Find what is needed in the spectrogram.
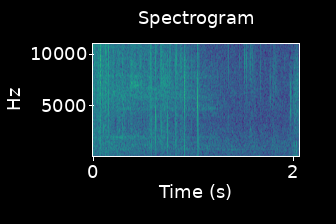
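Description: Faint rustling and light ticks of sheets of paper being leafed through by hand, with one sharper tick near the end, over a low steady hum.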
